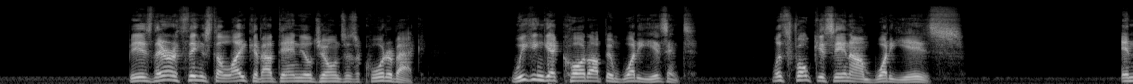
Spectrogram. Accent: American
